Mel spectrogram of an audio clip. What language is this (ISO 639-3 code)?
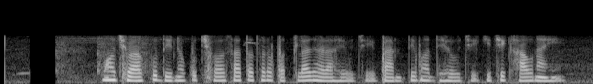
ori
